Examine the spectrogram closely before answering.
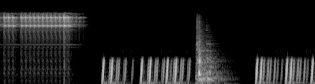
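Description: Balls pop with quick, short blips.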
